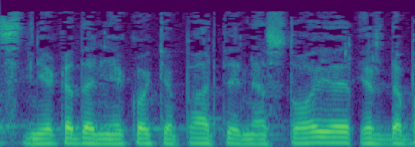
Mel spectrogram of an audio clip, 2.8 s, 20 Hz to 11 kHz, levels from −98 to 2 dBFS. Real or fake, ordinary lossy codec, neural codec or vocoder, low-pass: real; MP3, 32 kbps; none; 9.9 kHz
